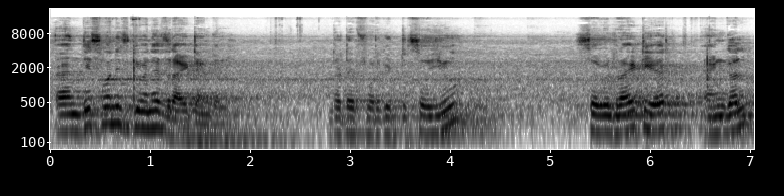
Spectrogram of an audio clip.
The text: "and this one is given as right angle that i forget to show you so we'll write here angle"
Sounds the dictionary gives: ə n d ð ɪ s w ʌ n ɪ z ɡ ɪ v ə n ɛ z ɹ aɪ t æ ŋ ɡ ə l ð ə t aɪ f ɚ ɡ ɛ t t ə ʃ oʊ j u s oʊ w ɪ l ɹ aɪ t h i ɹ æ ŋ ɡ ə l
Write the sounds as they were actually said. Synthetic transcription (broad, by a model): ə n d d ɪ s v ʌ n ɪ z ɡ ɪ v ə n ɛ z ɹ aɪ t æ ŋ ɡ ə l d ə t aɪ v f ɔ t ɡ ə s oʊ j u s oʊ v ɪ l ɹ aɪ t h i ɹ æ ŋ ɡ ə l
